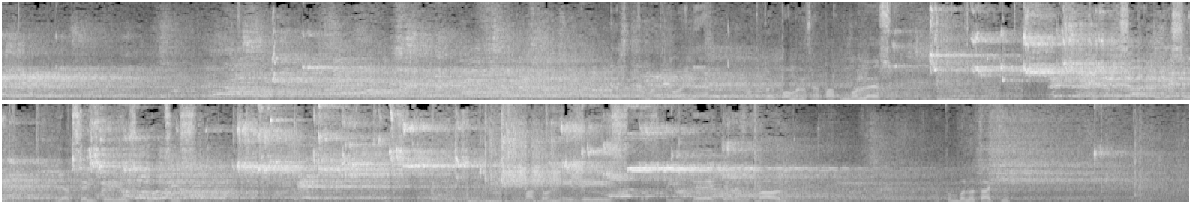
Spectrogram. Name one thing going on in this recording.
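Men shout during a game in an echoing hall.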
